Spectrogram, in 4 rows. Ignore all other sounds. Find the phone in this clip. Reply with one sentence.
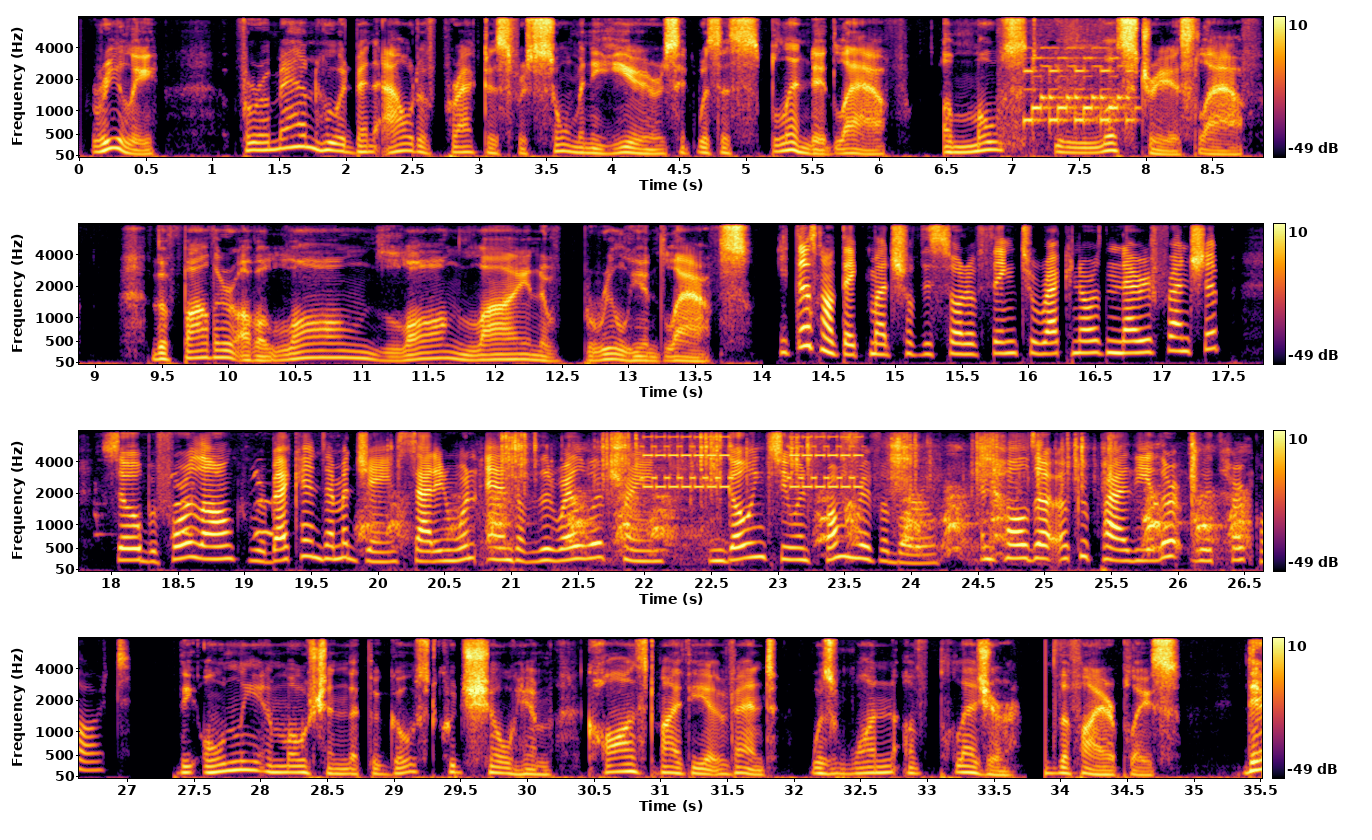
You can hear the phone from 6.8 to 8.0 s and from 21.9 to 23.7 s.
